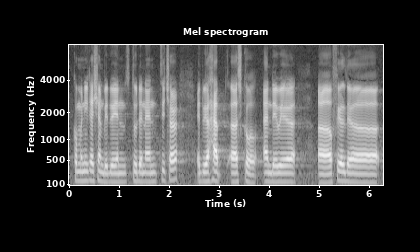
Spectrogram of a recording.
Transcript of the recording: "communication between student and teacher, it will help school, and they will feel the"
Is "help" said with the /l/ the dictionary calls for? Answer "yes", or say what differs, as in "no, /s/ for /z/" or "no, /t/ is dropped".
no, /l/ is dropped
